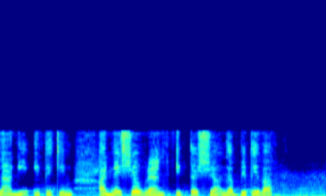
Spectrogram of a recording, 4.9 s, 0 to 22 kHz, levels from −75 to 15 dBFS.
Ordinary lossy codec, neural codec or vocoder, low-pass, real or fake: none; codec, 16 kHz, 1.1 kbps, Voila-Tokenizer; none; fake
